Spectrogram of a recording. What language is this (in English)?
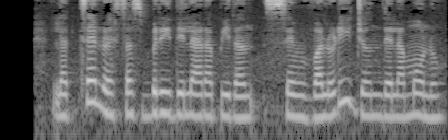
Esperanto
